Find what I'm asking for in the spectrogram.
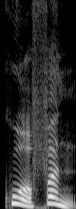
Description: [guò//fèn] 꾸오펀  ▶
